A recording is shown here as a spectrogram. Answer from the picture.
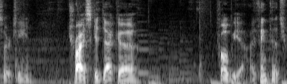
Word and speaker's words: triskaidekaphobia: Triskaidekaphobia. Triskaideka. Oh, it's Deca would be 10. Yeah. So tri is 3 and Deca is 10, which is why it's 13. Triskaidekaphobia. I think that's right. Triskaidekaphobia.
